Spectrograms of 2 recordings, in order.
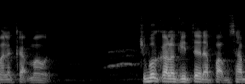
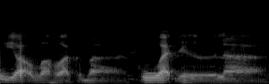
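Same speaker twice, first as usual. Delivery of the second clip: soft, slow, lower awe; awed hush; 6 semitones lower, 9 dB quieter, slower than usual. Real, not acted. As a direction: breathe it out in wonder. Awe at Khadijah's strength. (perlahan, rendah, penuh kagum)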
